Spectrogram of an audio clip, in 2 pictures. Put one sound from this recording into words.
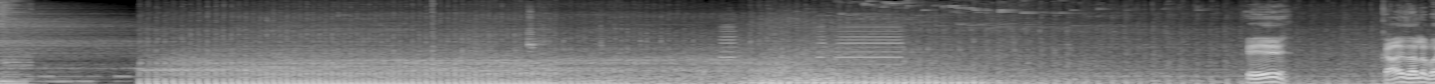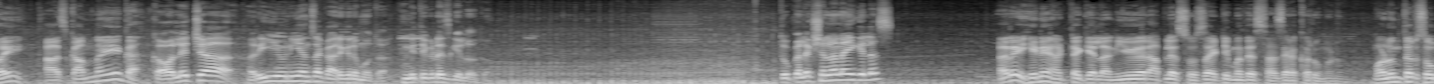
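Motorcycle engines hum steadily.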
